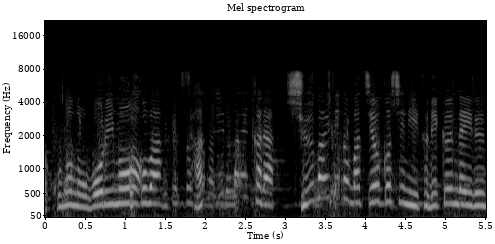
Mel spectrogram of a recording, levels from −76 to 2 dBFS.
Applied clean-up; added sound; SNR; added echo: neural separator model SepFormer DNS4.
